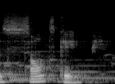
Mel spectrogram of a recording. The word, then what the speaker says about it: soundscape: Paisagem sonora é um conceito de origem na palavra inglesa soundscape. Eu acho que essa é a pronúncia correta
